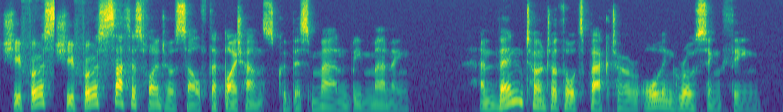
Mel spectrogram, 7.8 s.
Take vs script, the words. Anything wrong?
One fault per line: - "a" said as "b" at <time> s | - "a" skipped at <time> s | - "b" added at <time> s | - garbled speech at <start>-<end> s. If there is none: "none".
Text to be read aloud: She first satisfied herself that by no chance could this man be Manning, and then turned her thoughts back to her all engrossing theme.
- "she first" added at 0.6 s
- "no" skipped at 2.4 s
